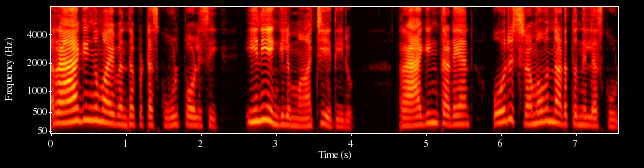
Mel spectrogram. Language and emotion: Malayalam, disgusted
